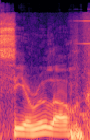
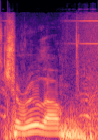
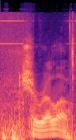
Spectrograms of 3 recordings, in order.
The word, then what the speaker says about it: Chirillo: I always thought it was Ciarulo. Well, it's spelled that way. It's Chirulo. Chirillo. Like Chirundolo. Churro. Illo.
